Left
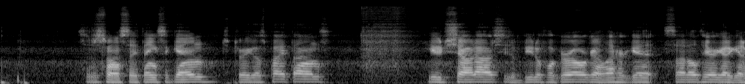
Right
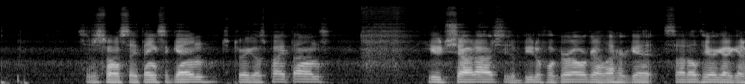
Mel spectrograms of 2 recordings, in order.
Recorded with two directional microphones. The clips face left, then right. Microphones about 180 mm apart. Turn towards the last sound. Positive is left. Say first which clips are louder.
# right 2 dB
turn(degrees=0)  # may be behind; listen again after turning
